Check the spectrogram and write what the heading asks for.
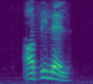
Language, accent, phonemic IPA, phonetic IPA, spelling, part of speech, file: Armenian, Eastern Armenian, /ɑt͡siˈlel/, [ɑt͡silél], ածիլել, verb, Hy-ածիլել.ogg
- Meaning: to shave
